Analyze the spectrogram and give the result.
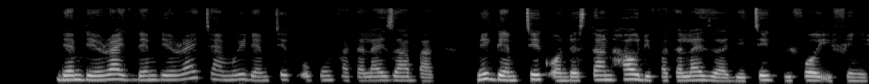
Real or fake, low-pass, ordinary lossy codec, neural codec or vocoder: real; 14.4 kHz; none; none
